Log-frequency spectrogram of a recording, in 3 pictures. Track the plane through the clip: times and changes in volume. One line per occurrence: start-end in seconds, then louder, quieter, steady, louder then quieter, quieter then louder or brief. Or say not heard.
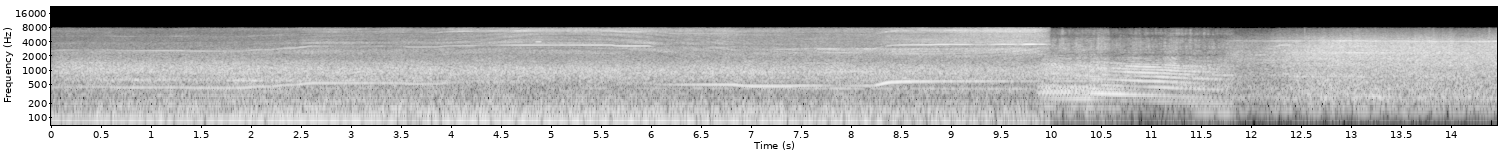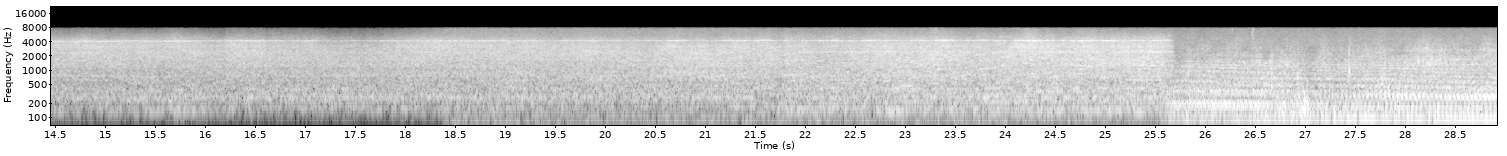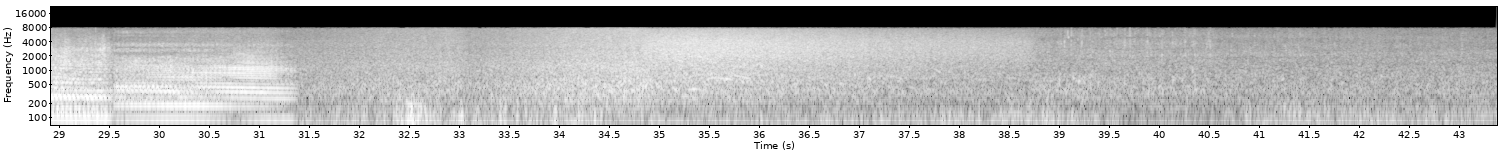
0.0-43.3 louder then quieter.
